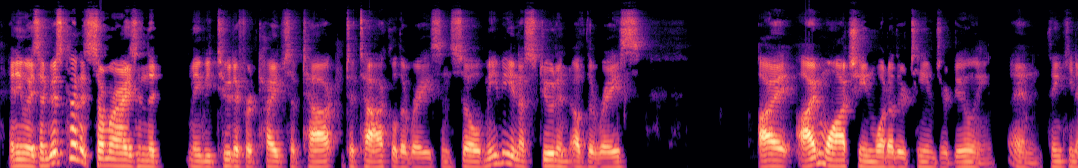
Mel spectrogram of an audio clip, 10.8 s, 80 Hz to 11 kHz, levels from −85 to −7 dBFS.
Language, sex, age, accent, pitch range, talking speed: English, male, 40-59, American, 95-110 Hz, 200 wpm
